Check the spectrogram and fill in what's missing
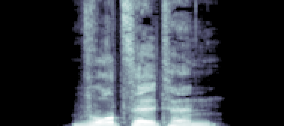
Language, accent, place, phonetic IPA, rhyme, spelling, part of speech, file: German, Germany, Berlin, [ˈvʊʁt͡sl̩tn̩], -ʊʁt͡sl̩tn̩, wurzelten, verb, De-wurzelten.ogg
- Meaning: inflection of wurzeln: 1. first/third-person plural preterite 2. first/third-person plural subjunctive II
